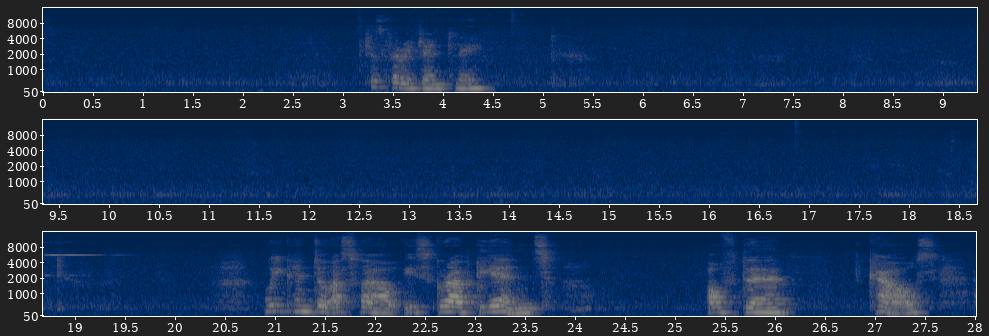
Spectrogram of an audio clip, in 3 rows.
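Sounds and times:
room hiss: 0.0 - 28.0.

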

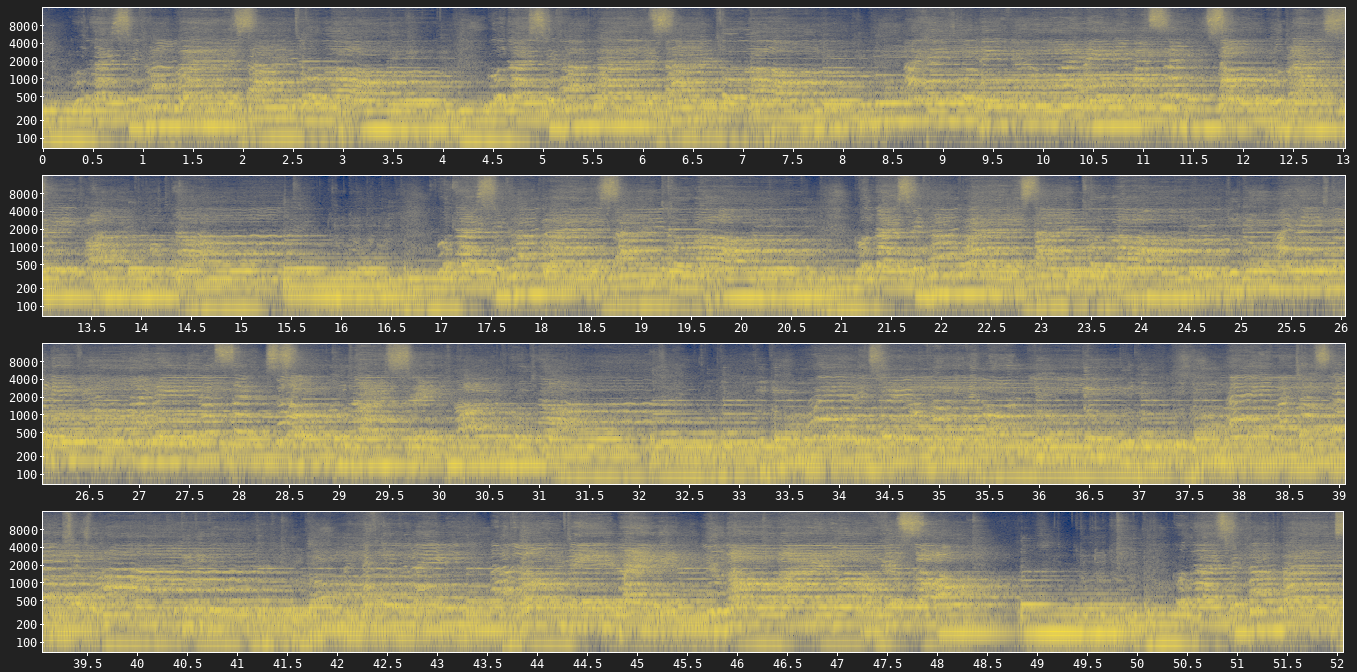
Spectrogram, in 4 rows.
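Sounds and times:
mixed choir singing in harmony: 0.0 - 52.0.

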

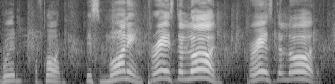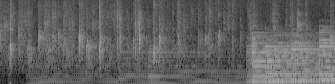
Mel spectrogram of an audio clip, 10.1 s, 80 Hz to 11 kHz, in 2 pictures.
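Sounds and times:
soft keyboard chord: 6.8 - 10.0.

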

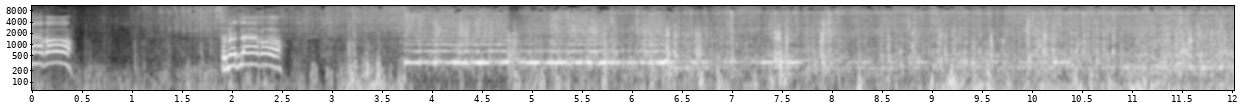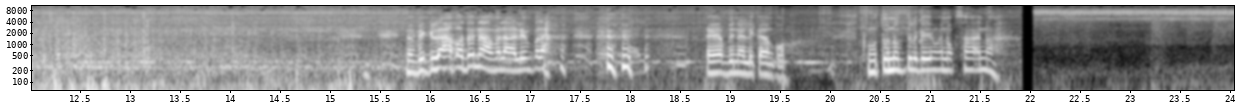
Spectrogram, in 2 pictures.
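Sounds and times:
bicycle freehub buzzing: 0.9 - 20.8.

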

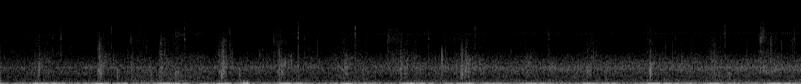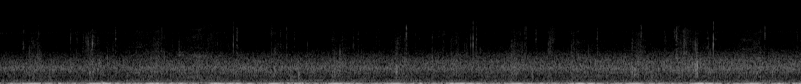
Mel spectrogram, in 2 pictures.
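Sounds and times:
low rumble: 0.0 - 16.0
footsteps on dry leaves: 1.2 - 15.8.

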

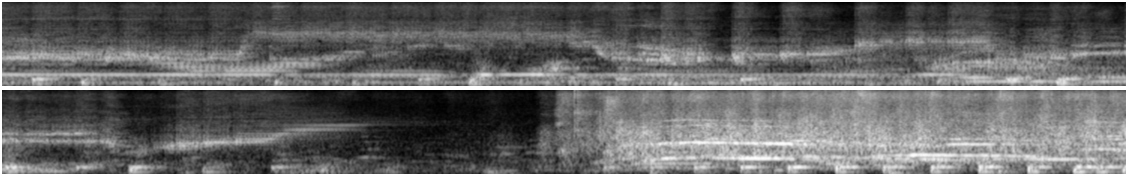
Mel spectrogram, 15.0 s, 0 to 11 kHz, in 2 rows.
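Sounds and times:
jaw harps twanging: 0.0 - 9.9
didgeridoo drone: 0.0 - 10.2.

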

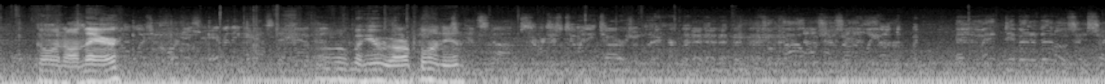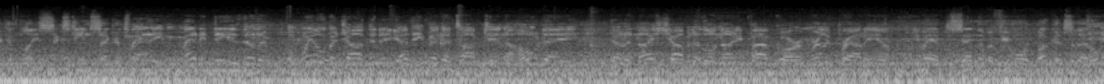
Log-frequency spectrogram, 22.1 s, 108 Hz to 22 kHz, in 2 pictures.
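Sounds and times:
indistinct voices: 0.0 - 22.0
truck engine and road rumble: 0.0 - 22.0.

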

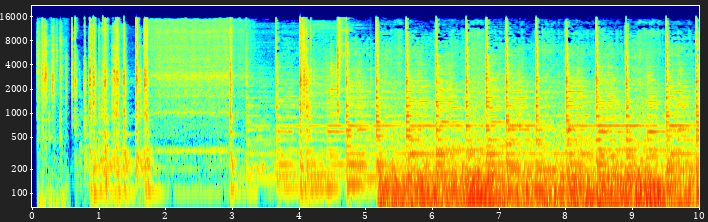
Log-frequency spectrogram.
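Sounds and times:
background music: 3.2 - 10.0.

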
